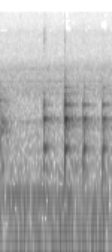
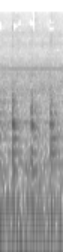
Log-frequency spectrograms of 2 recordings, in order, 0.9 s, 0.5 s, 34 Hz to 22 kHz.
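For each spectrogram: First: 3D-printed plastic axe head. Second: wooden handle, real wood.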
